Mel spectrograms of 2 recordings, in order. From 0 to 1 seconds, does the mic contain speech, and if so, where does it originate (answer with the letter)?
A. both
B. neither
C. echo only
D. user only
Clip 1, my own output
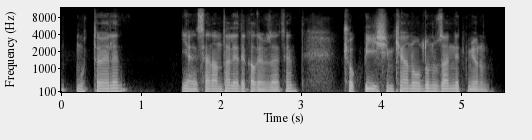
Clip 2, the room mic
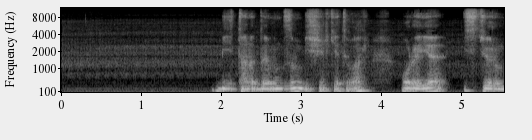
B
